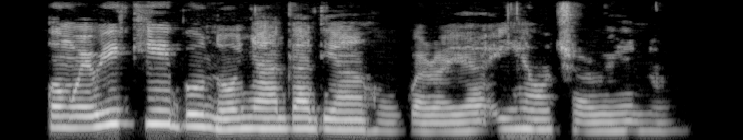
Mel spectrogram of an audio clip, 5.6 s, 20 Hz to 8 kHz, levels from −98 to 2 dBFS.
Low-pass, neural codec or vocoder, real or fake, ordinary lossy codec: none; codec, 16 kHz, 16 kbps, FreqCodec, larger model; fake; none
